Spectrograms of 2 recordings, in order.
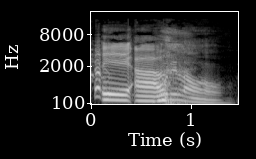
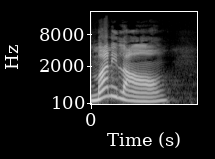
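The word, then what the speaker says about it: Muni Long: But it's Money Long, which I guess does make more sense. – Because it's spelled M-U-N-I.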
